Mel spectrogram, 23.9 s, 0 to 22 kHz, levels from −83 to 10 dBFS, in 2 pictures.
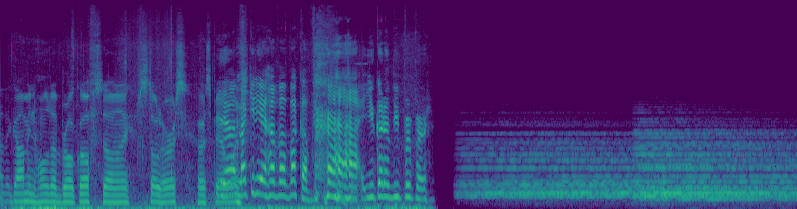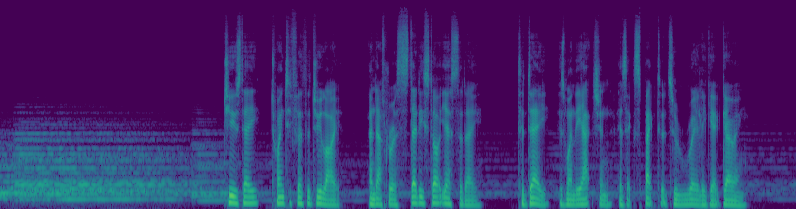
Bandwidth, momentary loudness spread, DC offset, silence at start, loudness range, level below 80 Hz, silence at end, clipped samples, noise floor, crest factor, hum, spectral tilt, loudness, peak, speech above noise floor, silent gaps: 19 kHz; 14 LU; under 0.1%; 0 s; 11 LU; -44 dBFS; 0.75 s; under 0.1%; -54 dBFS; 20 dB; none; -5.5 dB/octave; -25 LUFS; -6 dBFS; 31 dB; 6.56-6.79 s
